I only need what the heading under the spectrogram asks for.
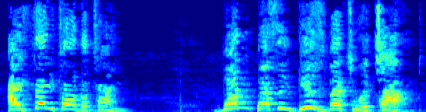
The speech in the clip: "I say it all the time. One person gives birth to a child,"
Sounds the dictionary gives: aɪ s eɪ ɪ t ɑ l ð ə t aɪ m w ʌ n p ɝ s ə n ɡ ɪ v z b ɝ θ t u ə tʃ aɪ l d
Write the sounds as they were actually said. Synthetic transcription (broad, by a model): aɪ s eɪ ɪ t ɑ l ð ə t aɪ m w ʌ n p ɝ s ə n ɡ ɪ z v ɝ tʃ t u ə tʃ aɪ l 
